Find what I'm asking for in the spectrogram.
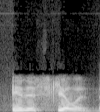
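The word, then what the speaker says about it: Inniskillin: It's Inniskillen. That's how it's pronounced.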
